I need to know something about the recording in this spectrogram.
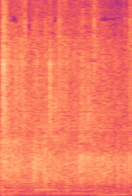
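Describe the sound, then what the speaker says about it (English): A crowd applauding steadily at a Hindu temple Navratri service, a dense wash of clapping at moderate volume with a faint low hum underneath. "Let's give Uncle Vishnu a lovely round of applause."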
